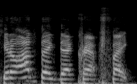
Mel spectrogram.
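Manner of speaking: high Southern yokel sneer; southern twang. Shown as a demonstration. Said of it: "in a southern twang".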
